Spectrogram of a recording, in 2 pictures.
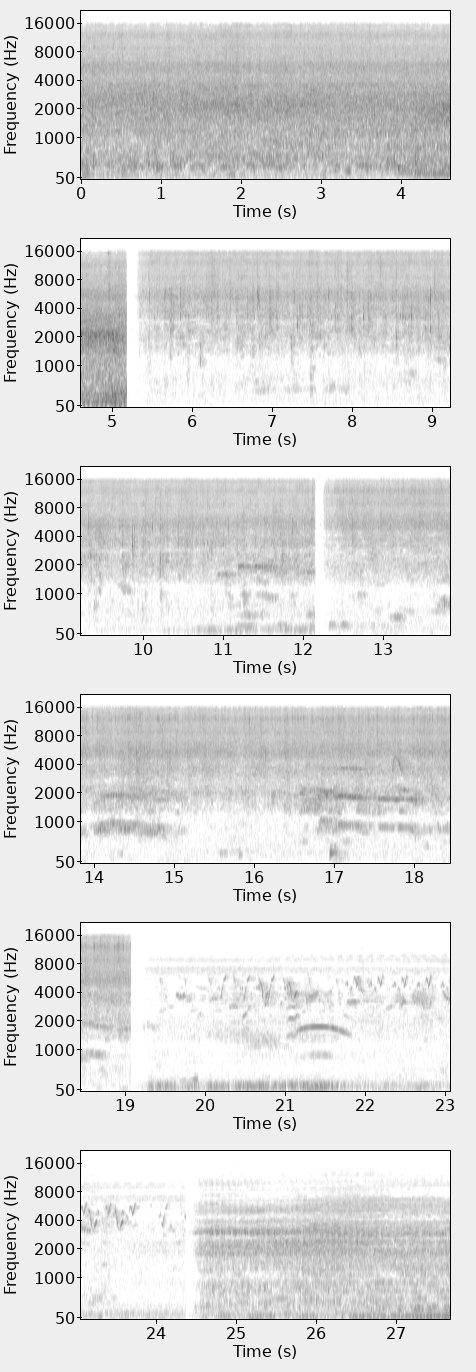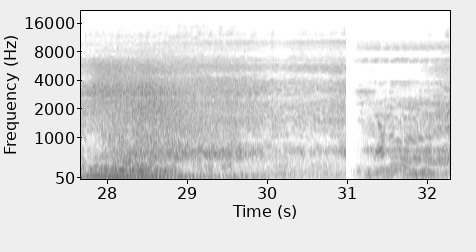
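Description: Muddy floodwater rushing over rocks in a stream, a loud steady rush that cuts off abruptly about five seconds in. After that come several quieter outdoor clips joined by sudden cuts, with water running and birds chirping.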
